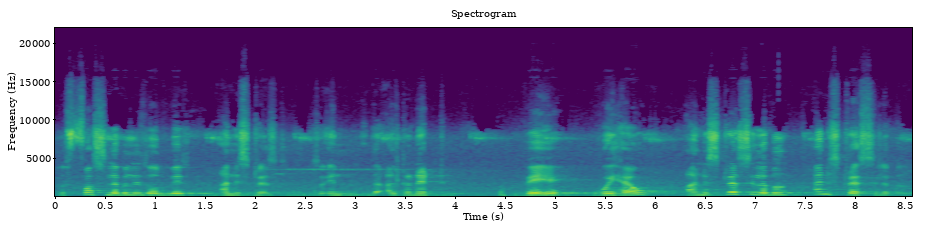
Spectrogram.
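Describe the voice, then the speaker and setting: Guy teaching a poem really slowly, fairly high voice, reverby room with faint insects outside. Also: lively intonation, slight background noise. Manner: mixes Hindi and English, checks understanding often; slow, deliberate, spells words out. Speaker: English literature teacher. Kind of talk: classroom poetry lecture.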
